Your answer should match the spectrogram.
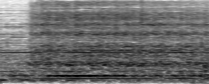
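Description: Suspense film score: a steady hissing drone with a low held note under it, swelling in abruptly about a third of a second in.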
